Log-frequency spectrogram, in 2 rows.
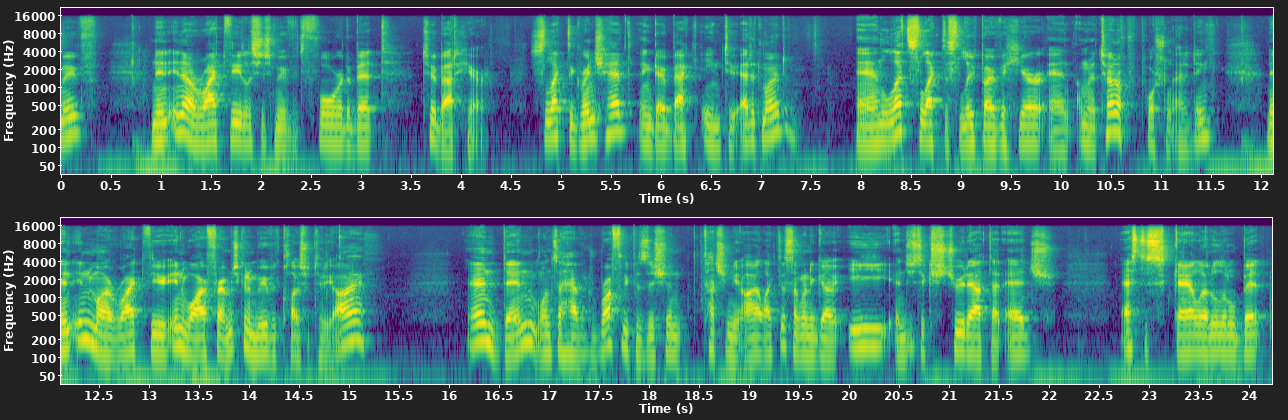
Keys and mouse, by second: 0.7 KP_3, 1.8 g, 4.8 click, 6.0-6.9 drag, 6.9-8.8 middle drag, 7.6 alt+a, 8.8-10.4 alt+shift+drag, 10.4 middle click, 10.5-14.9 drag, 11.7 KP_3, 12.5 z, 13.5 g, 14.4 z, 14.9-24.2 right drag, 17.1 g, 17.8 s, 20.7 e, 22.5 s.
